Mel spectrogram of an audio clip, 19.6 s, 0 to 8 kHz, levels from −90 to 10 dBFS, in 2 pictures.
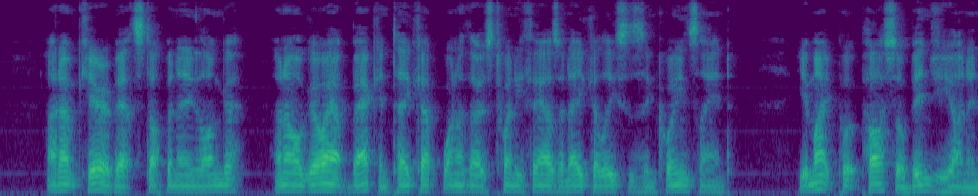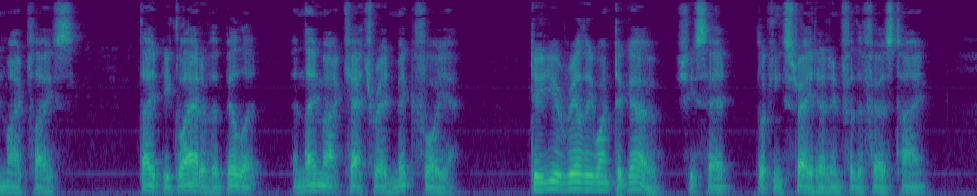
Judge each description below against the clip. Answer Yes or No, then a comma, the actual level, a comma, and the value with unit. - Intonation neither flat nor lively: Yes, average, 3.5 semitones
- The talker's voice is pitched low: Yes, very low, 85 Hz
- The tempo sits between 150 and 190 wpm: No, average, 200 wpm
